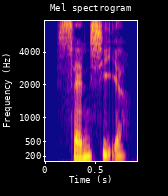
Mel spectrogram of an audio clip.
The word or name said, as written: sandsiger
